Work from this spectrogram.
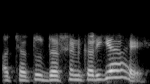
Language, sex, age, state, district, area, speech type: Dogri, female, 60+, Jammu and Kashmir, Reasi, urban, conversation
